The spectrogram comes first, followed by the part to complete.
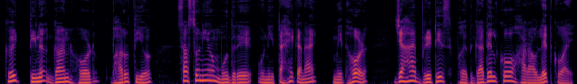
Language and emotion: Santali, neutral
